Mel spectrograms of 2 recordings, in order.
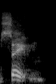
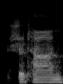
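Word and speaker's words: Šatan: player but i guess everybody calls him satan which that's exactly how his last name is spelled i wish chaton played for the devils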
